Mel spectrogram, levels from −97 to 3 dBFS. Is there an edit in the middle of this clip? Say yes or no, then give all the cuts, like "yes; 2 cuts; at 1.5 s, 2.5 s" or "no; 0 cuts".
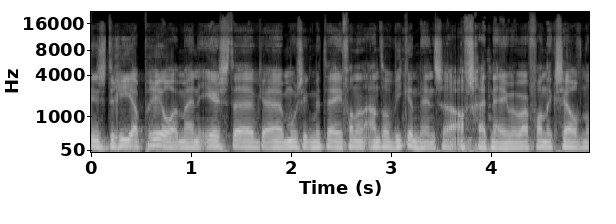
yes; 2 cuts; at 1.7 s, 2.5 s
